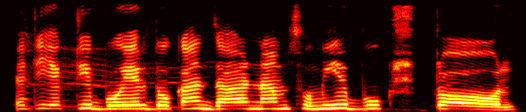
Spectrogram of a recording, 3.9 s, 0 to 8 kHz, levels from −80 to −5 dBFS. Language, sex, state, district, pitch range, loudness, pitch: Bengali, female, West Bengal, Paschim Medinipur, 235-260 Hz, -13 LUFS, 245 Hz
